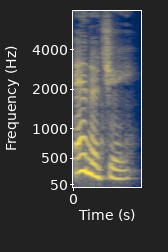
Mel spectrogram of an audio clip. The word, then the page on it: energy: British English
